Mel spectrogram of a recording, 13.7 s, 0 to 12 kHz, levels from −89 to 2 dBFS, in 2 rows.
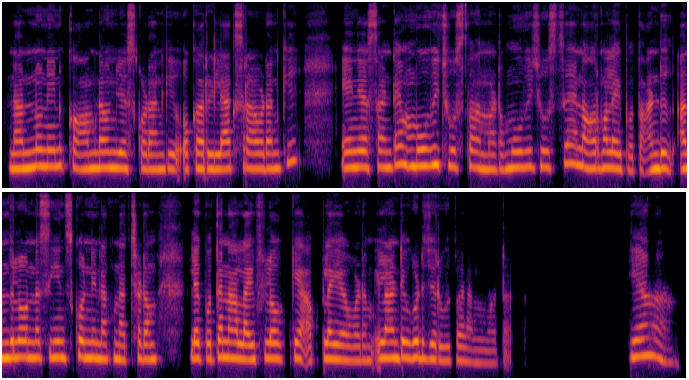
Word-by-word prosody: నన్ను 260 Hz, +3 st, +4 dB
నేను 285 Hz, +1 st, -1 dB
కామ్‌డౌన్ 265 Hz, +1 st, +2 dB
జెసుకోవడానికి, 245 Hz, -1 st, -2 dB
ఒక 255 Hz, 0 st, +1 dB
రిలాక్స్ 245 Hz, +3 st, 0 dB
రావడానికి, 255 Hz, +6 st, -1 dB, 0.5 s
ఏం 270 Hz, -, +2 dB
జెస్తా 275 Hz, 0 st, -2 dB
అంటే, 300 Hz, +4 st, -1 dB, 0.2 s
మూవీ 295 Hz, +2 st, +4 dB
చూస్తా 285 Hz, 0 st, -4 dB
అనమాట. 245 Hz, -1 st, -2 dB
మూవీ 270 Hz, +1 st, -1 dB
చూస్తే 275 Hz, +4 st, -4 dB, 0.2 s
నార్మల్ 260 Hz, +1 st, +1 dB
అయిపోతా. 225 Hz, -3 st, -7 dB
అండ్ 255 Hz, +1 st, +5 dB, 0.2 s
అందులో 270 Hz, +2 st, +5 dB
ఉన్న 265 Hz, 0 st, +1 dB
సీన్స్ 270 Hz, -1 st, 0 dB
కొన్ని 265 Hz, -1 st, +3 dB
నాకు 250 Hz, +1 st, -3 dB
నచ్చడం. 245 Hz, +1 st, -2 dB, 0.4 s
లేపోతే 255 Hz, +1 st, 0 dB
నా -, -, +3 dB
లైఫ్‌లోకి 255 Hz, +2 st, 0 dB
అప్లై 250 Hz, +1 st, 0 dB
అవ్వడం. 225 Hz, 0 st, -5 dB
ఇలాంటివి 265 Hz, 0 st, +3 dB
కూడా 260 Hz, -2 st, +2 dB
జరుగుతాయి 225 Hz, -1 st, -5 dB
అనమాట. 190 Hz, -1 st, -15 dB, 1.3 s
యాహ్! 285 Hz, -7 st, -2 dB
260 Hz, 150 wpm, -28 LUFS, 245-270 Hz, 1.3 s, అండ్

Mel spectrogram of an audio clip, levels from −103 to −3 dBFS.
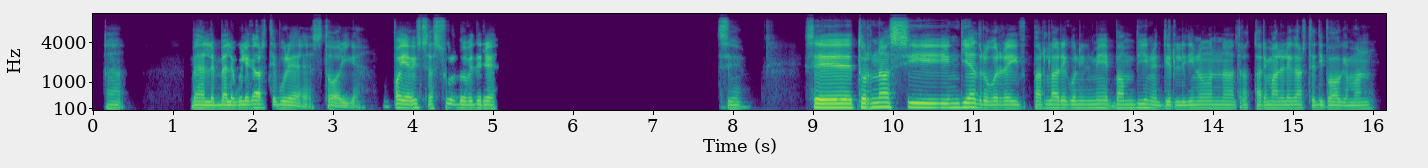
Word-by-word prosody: Eh! 115 Hz, -1 st, -7 dB, 0.9 s
Belle, 115 Hz, -1 st, +1 dB
belle, 115 Hz, 0 st, +1 dB
Quelle 120 Hz, +1 st, +1 dB
carte 125 Hz, -1 st, -1 dB
pure 110 Hz, -, -2 dB
storiche. 85 Hz, -, -6 dB, 0.2 s
Poi 135 Hz, -5 st, +4 dB
hai -, -, +4 dB
visto, 135 Hz, -1 st, -2 dB
è -, -, -2 dB
assurdo 125 Hz, -1 st, -3 dB
vedere 120 Hz, 0 st, 0 dB, 2.8 s
Sì, 115 Hz, -1 st, -5 dB, 0.8 s
se 135 Hz, 0 st, +7 dB
tornassi 145 Hz, -1 st, +4 dB
indietro 140 Hz, -2 st, +1 dB
vorrei 120 Hz, 0 st, -1 dB
f -, -, -18 dB
parlare 125 Hz, +1 st, -2 dB
con 120 Hz, 0 st, -4 dB
il 120 Hz, 0 st, -5 dB
me 125 Hz, 0 st, -3 dB
bambino 125 Hz, 0 st, -4 dB
e 110 Hz, -, -5 dB
dirli 115 Hz, 0 st, -4 dB
di 115 Hz, -, -3 dB
non 120 Hz, 0 st, -4 dB
trattare 115 Hz, 0 st, -6 dB
male 115 Hz, 0 st, -2 dB
le 115 Hz, 0 st, -2 dB
carte 115 Hz, 0 st, -5 dB
di 115 Hz, 0 st, -4 dB
Pokémon. 110 Hz, 0 st, -5 dB
120 Hz, 125 wpm, -24 LUFS, 115-130 Hz, 2.8 s, se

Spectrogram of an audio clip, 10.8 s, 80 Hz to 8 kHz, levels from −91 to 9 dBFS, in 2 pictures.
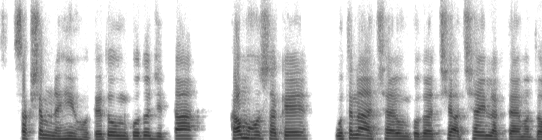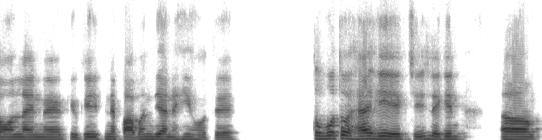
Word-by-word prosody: सक्षम 210 Hz, -2 st, -1 dB
नहीं 165 Hz, 0 st, 0 dB
होते 145 Hz, 0 st, -2 dB
तो 180 Hz, +4 st, +2 dB
उनको 175 Hz, 0 st, 0 dB
तो 180 Hz, -, +1 dB
जितना 160 Hz, +3 st, +1 dB, 0.4 s
कम 200 Hz, +3 st, +6 dB
हो 195 Hz, -1 st, +3 dB
सके 185 Hz, -1 st, 0 dB, 0.5 s
उतना 195 Hz, +3 st, +3 dB
अच्छा 165 Hz, +1 st, -3 dB
है। 160 Hz, -, +3 dB
उनको 155 Hz, 0 st, -1 dB
तो 160 Hz, -, +2 dB
अच्छा 155 Hz, +4 st, +1 dB
अच्छा 190 Hz, -, 0 dB
ही 185 Hz, -, +2 dB
लगता 155 Hz, -3 st, 0 dB
है 145 Hz, -, +1 dB
मतलब 145 Hz, 0 st, -1 dB
ऑनलाइन 140 Hz, 0 st, +1 dB
में 140 Hz, 0 st, -2 dB
क्योंकि 140 Hz, 0 st, -3 dB
इतने 145 Hz, +1 st, -4 dB
पाबंदियाँ 145 Hz, +2 st, +2 dB
नहीं 140 Hz, +1 st, -6 dB
होते। 130 Hz, -1 st, -6 dB, 0.8 s
तो 175 Hz, -, +1 dB
वो 185 Hz, +2 st, +3 dB
तो 190 Hz, 0 st, +2 dB
है 165 Hz, +1 st, +6 dB
ही 165 Hz, -, +3 dB
एक 145 Hz, 0 st, +1 dB
चीज़ 150 Hz, +4 st, -4 dB
लेकिन 155 Hz, 0 st, 0 dB, 0.4 s
अ, 145 Hz, -1 st, +6 dB
155 Hz, 205 wpm, -18 LUFS, 145-175 Hz, 0.8 s, कम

